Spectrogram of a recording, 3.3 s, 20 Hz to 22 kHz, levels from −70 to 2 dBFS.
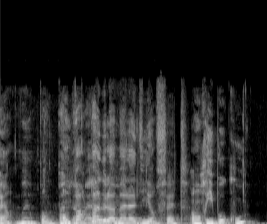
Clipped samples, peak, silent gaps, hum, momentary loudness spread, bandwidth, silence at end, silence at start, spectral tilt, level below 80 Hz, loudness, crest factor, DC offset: under 0.1%; -2 dBFS; none; none; 4 LU; 15 kHz; 0.05 s; 0 s; -5 dB/octave; -38 dBFS; -15 LUFS; 14 dB; under 0.1%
